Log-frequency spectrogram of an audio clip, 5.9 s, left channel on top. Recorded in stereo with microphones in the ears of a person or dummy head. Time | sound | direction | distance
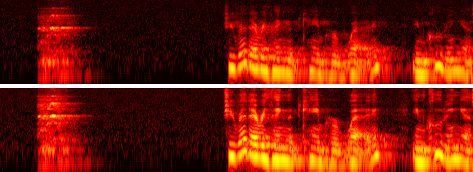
0.5 | a guitar | 25° right (ahead or behind) | 5.5 m
2.8 | a man speaking | 80° right | 1.8 m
